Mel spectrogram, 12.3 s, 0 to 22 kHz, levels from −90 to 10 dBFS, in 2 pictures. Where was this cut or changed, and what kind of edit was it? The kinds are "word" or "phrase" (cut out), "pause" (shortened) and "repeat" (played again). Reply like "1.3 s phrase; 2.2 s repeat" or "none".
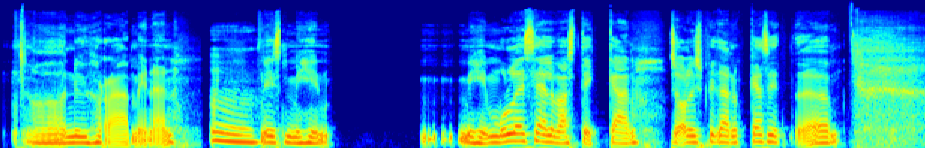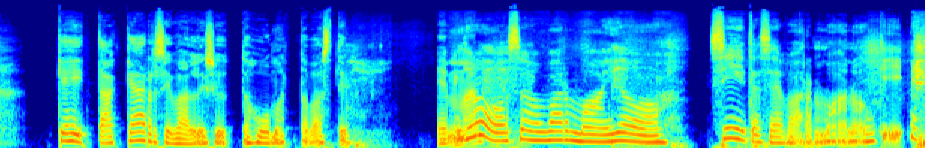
1.3 s pause; 1.8 s phrase; 4.5 s phrase; 9.1 s word; 10.8 s pause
